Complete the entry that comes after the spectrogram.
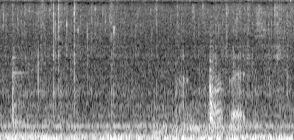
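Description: Onions frying golden in a pan give a dense, steady sizzle, close and even, with a faint clink or stir now and then.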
